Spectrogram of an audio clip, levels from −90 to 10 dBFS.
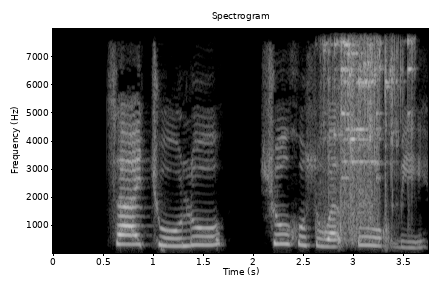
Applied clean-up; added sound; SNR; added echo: none; Shatter; -3 dB; none.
